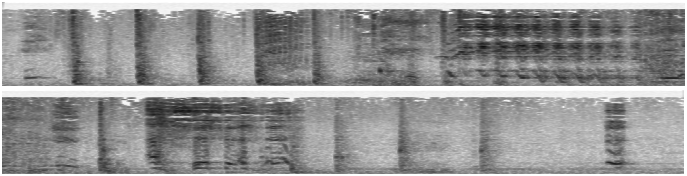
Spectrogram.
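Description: An agitated horse in a stable, upset after a fist strikes a wall, gives a long loud whinny amid many sharp thuds and stamping knocks, with more scattered thumps before and after.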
